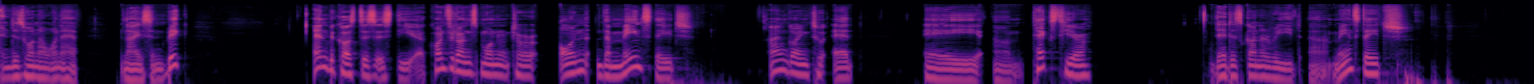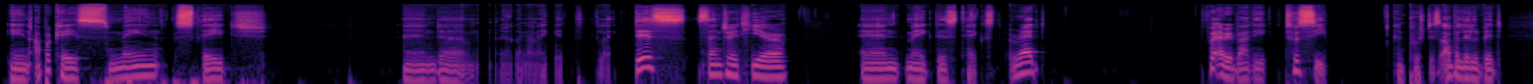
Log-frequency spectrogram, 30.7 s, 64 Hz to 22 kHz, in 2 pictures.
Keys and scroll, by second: 13.9 super+a, 14.0-15.1 typing, 16.1-17.9 typing.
